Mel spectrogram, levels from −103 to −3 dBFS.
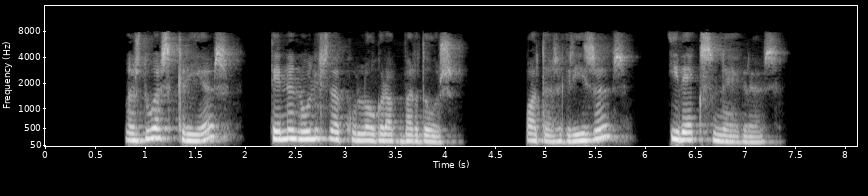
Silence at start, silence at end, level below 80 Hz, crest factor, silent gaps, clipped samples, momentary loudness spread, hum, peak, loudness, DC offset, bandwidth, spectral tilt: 0.8 s; 0.8 s; -58 dBFS; 16 dB; 2.01-2.25 s, 4.24-4.81 s, 5.96-6.22 s; under 0.1%; 11 LU; none; -4 dBFS; -20 LUFS; under 0.1%; 8 kHz; -7 dB/octave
